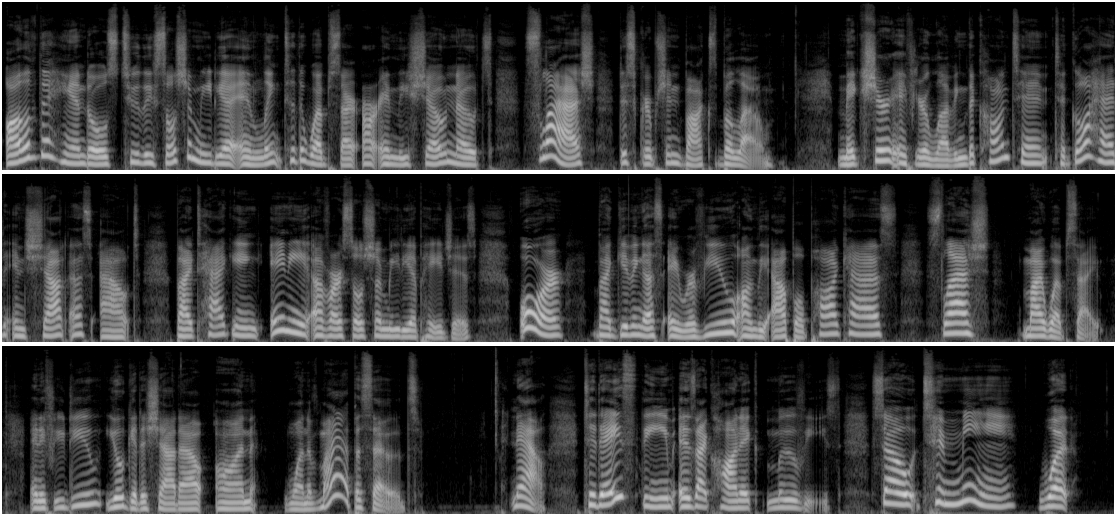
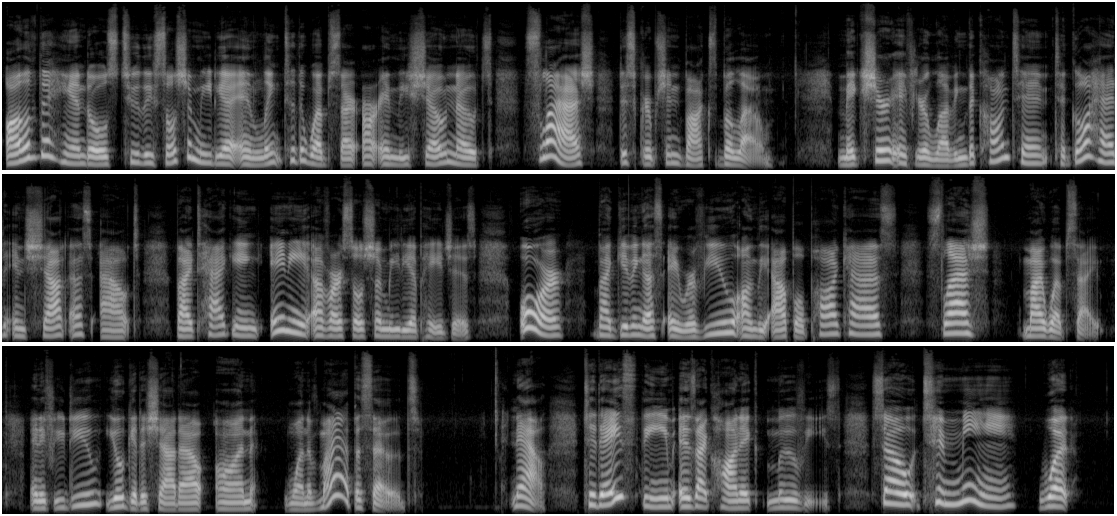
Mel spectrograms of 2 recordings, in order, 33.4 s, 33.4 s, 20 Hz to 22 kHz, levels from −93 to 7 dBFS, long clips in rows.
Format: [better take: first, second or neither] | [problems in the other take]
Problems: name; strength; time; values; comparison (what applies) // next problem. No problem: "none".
first | thin; very slightly; fading below 300 Hz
